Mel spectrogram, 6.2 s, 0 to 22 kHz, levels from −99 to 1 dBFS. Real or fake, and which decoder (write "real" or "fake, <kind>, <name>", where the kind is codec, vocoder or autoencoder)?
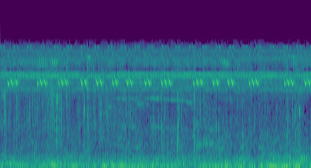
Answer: real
